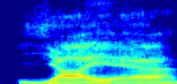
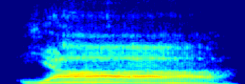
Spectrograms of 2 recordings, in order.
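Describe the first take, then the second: First: It is said as two separate syllables. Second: It is merged into one rising syllable.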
